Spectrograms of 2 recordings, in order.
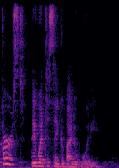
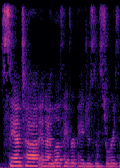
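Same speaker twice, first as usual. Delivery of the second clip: plain reading voice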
